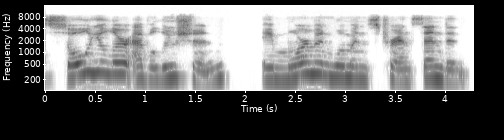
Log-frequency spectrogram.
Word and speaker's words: Soul-U-Lar: title so it's called cellular Evolution a Mormon woman's Transcendent Journey To Love and it's spelled s-o-u-l hyphen U hyphen l-a-r cellular and that title came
